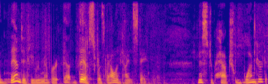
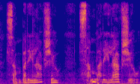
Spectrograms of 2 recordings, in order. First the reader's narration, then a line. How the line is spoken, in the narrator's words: the dust cloth seemed to whisper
